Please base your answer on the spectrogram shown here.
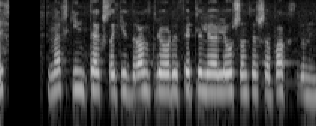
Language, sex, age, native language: Icelandic, male, 11, Icelandic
